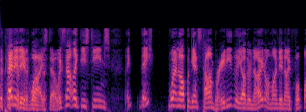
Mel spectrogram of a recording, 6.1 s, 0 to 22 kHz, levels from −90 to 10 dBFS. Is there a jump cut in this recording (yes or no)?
no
